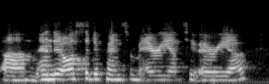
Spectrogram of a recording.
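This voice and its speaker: A woman's somewhat breathy voice with monotone, flat intonation. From mixed: France, Pakistan, Dubai, Japan; South African family. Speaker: language-learning YouTuber and designer. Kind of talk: interview.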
